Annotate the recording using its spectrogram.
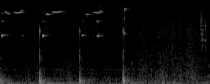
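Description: Marker writing on a glass lightboard: a quick string of short squeaks and taps as digits are written, falling quiet in the second half.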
